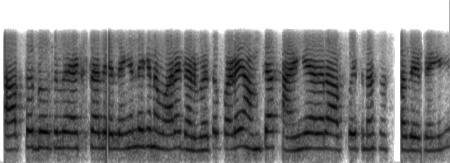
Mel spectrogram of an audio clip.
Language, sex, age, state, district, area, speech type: Hindi, female, 18-30, Madhya Pradesh, Jabalpur, urban, conversation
